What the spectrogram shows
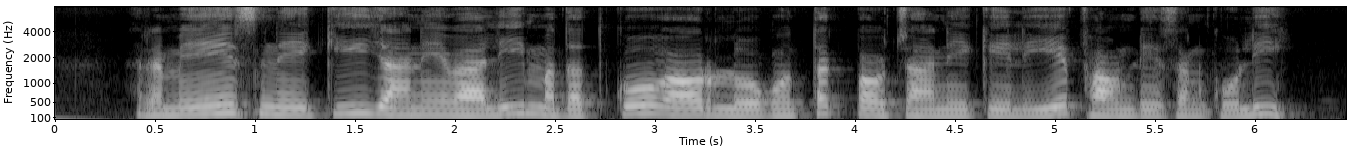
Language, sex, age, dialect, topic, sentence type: Hindi, male, 41-45, Awadhi Bundeli, banking, statement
